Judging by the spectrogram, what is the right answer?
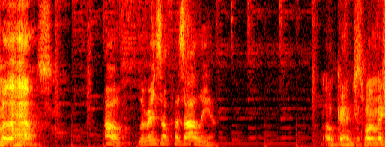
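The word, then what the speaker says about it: Pazzaglia: Oh, Lorenzo Pazzalia.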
